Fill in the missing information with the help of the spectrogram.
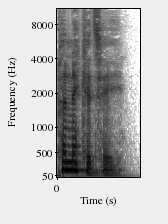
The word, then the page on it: pernickety: British English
